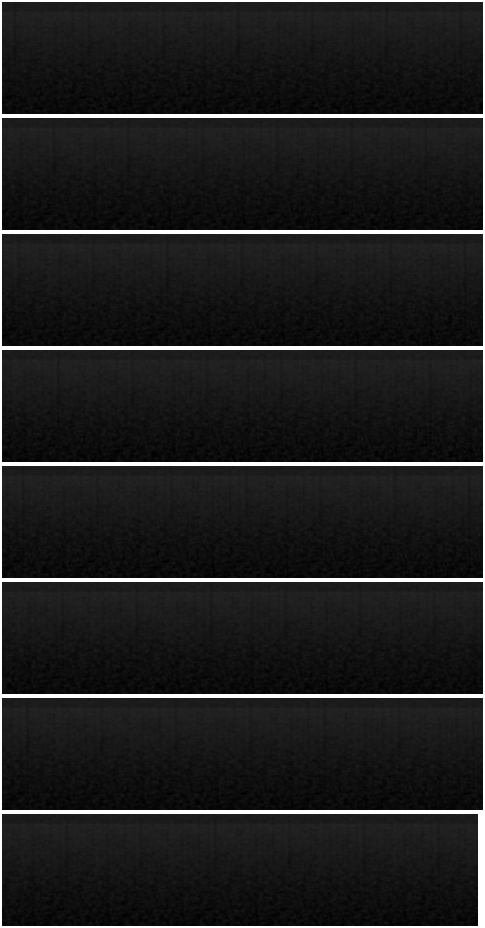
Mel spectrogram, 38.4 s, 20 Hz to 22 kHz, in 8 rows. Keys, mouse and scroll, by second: 1.2 click, 4.3 KP_0, 5.6 click, 6.5 click, 7.5 KP_8, 7.8 KP_Enter, 12.7 click, 15.0 click, 19.0 click, 20.0 KP_1, 20.4 KP_Enter, 21.4 click, 22.2 click, 23.0 click, 23.8 click, 25.4-26.4 drag, 26.5-27.8 drag, 28.2 click, 30.3 click, 30.9-33.0 drag, 34.2-35.3 drag, 36.4 click, 38.0-38.4 scroll up 1.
